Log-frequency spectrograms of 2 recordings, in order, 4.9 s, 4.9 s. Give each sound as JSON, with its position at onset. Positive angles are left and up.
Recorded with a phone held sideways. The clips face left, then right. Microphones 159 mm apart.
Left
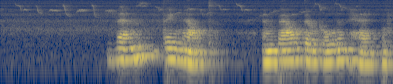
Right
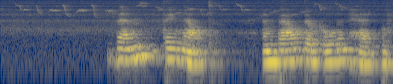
{"t": 1.3, "sound": "a woman speaking", "side_deg": 30, "distance_m": 1.8}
